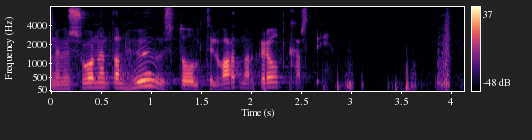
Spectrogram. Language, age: Icelandic, 30-39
